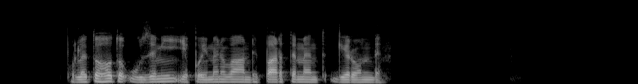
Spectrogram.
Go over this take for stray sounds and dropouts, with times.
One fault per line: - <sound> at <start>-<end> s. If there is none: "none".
none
